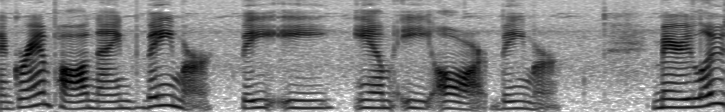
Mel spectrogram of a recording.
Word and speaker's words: Beamer: Tammy says, I had a granny named Ocie, O-C-I-E, O-C, and a grandpa named Beamer, B-E-M-E-R, Beamer.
